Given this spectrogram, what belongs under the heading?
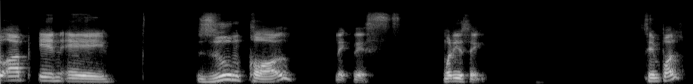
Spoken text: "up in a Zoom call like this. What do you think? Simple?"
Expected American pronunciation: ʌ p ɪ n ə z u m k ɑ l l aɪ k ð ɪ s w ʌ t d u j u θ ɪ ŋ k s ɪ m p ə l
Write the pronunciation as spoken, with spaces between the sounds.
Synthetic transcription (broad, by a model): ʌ p ɪ n ə z u m k ɑ l l aɪ k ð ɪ s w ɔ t d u j u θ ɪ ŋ s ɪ m p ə l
